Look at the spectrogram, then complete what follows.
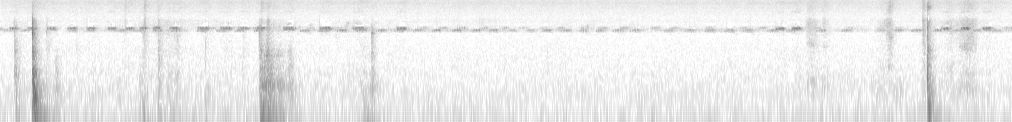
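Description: A cricket chirping in fast, even pulses of one steady high tone, faint throughout. A few dull knocks break in, the loudest about half a second in and another near the end.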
